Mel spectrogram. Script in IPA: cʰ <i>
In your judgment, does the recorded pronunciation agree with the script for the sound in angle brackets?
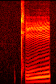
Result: yes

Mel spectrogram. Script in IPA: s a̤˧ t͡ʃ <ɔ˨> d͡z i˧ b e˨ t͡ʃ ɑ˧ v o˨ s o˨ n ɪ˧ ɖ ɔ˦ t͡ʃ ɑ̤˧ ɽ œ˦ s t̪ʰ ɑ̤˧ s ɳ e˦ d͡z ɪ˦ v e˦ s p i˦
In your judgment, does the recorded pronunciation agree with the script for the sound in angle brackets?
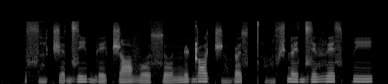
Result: no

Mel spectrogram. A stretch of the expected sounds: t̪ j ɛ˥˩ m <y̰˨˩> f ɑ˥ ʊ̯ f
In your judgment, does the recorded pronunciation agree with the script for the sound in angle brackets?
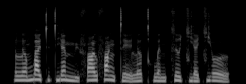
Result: yes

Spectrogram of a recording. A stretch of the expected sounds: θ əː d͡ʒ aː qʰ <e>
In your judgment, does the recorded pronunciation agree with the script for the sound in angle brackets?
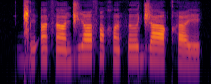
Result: yes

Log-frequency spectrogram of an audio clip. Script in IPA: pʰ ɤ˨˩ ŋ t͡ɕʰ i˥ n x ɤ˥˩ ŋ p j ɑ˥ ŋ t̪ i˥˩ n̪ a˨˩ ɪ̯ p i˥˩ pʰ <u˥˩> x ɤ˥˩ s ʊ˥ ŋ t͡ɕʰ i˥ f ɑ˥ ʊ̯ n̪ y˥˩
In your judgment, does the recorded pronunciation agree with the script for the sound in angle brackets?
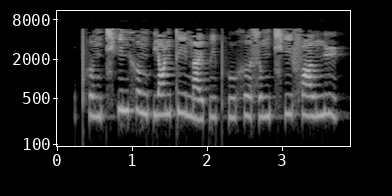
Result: no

